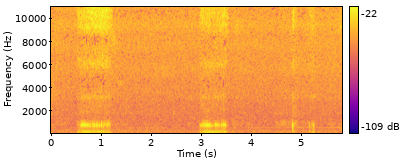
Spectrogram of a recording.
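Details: A sleeping dog in a quiet room snores, with rattling snores on each breath at about 24 a minute.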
